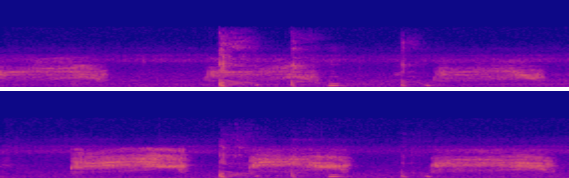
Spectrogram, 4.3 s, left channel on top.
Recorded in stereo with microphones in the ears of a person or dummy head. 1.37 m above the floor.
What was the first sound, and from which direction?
A cough, 85° left.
